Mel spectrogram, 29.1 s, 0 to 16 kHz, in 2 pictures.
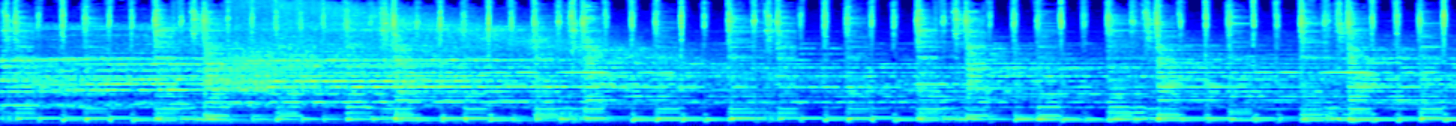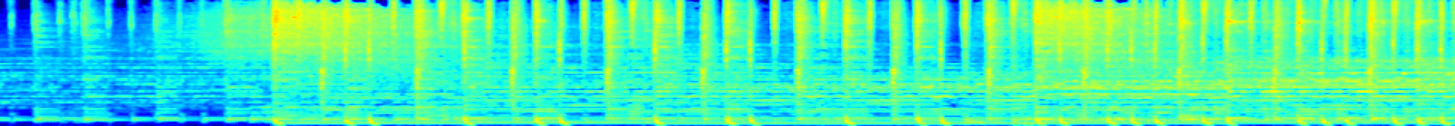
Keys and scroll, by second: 1.4 Delete, 1.9 Return, 2.0 Escape, 2.7 Delete, 3.3 Escape, 9.6 Return, 10.0 Escape, 15.0 Return, 15.7 Escape, 19.0 Return, 20.0 Escape, 21.0 Return, 21.2 Escape, 23.1 Return, 24.2 Escape, 24.7 alt+7, 25.1 Escape, 26.5 Return.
